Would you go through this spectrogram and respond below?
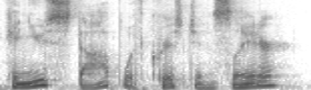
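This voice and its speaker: A man's voice: lowish voice, very animated, darkish tone, husky, full character voice. A man voicing a naive, eager young aspiring actor in an audiobook, speaking hesitantly. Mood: amused, teasing. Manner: hesitant, with stammers and pauses. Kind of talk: audiobook character dialogue.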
